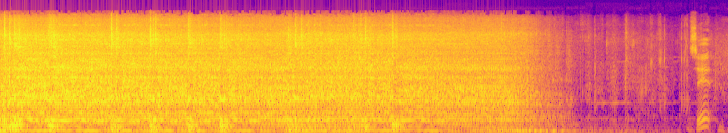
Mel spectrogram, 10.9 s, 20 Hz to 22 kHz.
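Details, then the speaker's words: Yamaha YZ250 two-stroke, first start outside after a fresh top end with a new Pro X piston, replaced after 74 hours: crisp crackle revving in quick, even blips for about eight seconds, then shut off; runs clean and healthy. "i just had it outside um kicked it over got it going fire it up now"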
